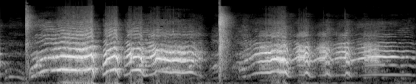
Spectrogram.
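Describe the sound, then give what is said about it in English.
Two sharp hand slaps, one near the start and one midway, ring out over loud, excited shrieking and laughter-like vocalizing that fills the whole moment. “Slap it. Slap it.”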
